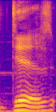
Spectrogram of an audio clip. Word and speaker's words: Diz: You have this guy known as Diz, who rhymes with jizz, and so, and he's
